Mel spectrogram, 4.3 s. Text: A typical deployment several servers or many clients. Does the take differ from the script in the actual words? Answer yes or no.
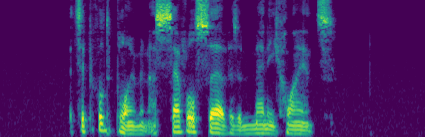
yes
